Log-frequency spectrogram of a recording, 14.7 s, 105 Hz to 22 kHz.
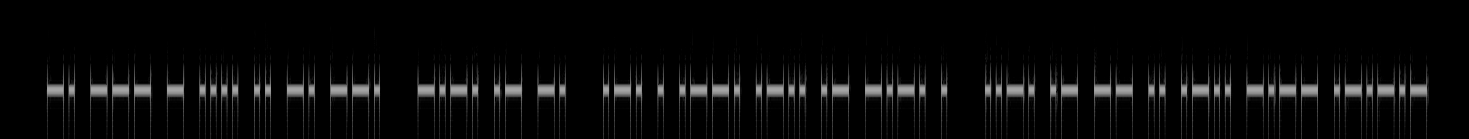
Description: Morse code, heard as a keyed tone, about 22 wpm, 700 Hz. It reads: NOTHING CAN REPLACE FAMILY.
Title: Sentences from Top 1400 Words 22wpm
